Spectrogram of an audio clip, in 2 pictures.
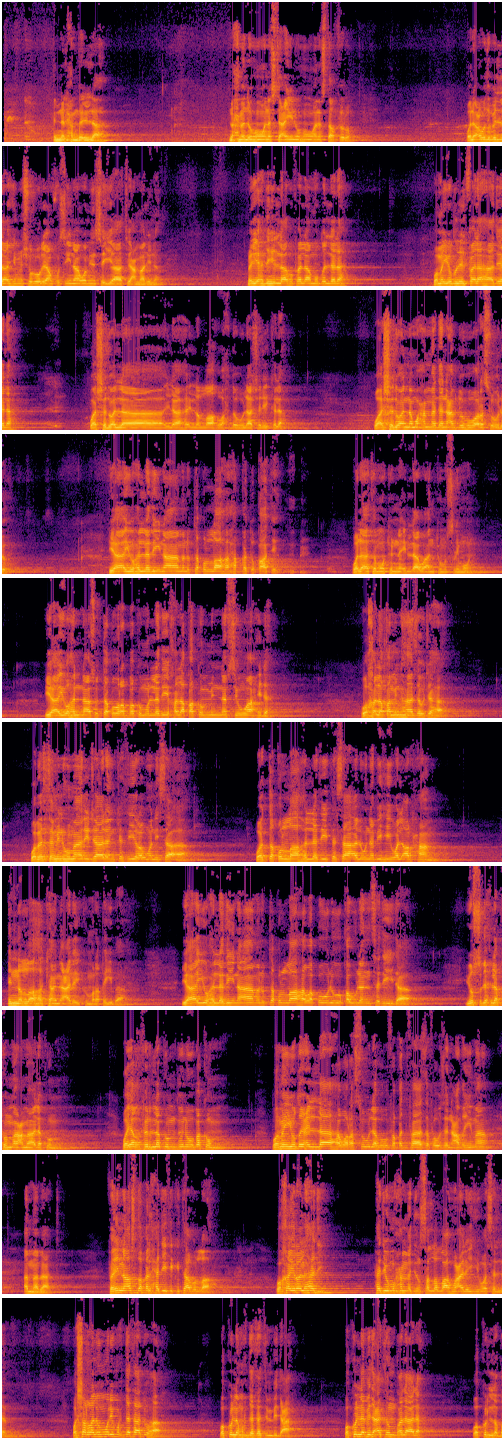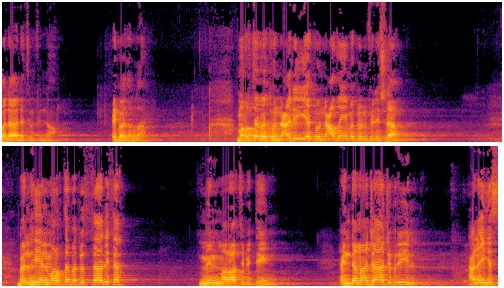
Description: خطبة - إن الله يحب المحسنين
